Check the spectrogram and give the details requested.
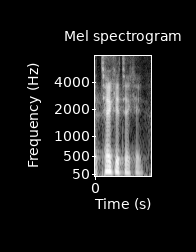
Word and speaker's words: Teke Teke: They brought Teke Teke, is that how you pronounce it? Yeah, Teke Teke.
